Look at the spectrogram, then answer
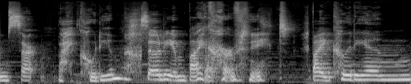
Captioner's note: laughing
